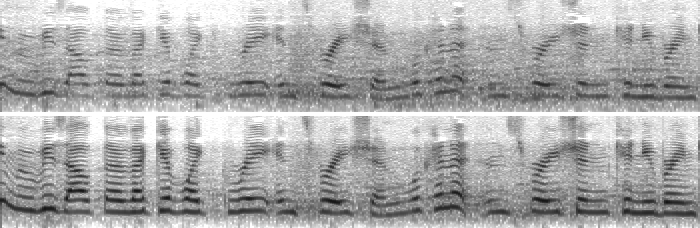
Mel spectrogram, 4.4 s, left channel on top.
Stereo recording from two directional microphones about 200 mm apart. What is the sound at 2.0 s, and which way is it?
A woman's voice, 90° right.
